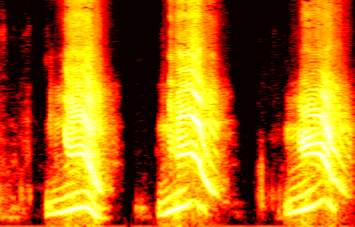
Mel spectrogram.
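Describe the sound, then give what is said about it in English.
Three evenly spaced cow elk contact buzz calls, each a short, rough, nasal mew that slides downward in pitch, fairly loud and alone with silence between them. “That is a call that a cow elk can use all throughout the year.”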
